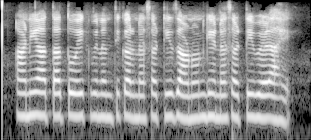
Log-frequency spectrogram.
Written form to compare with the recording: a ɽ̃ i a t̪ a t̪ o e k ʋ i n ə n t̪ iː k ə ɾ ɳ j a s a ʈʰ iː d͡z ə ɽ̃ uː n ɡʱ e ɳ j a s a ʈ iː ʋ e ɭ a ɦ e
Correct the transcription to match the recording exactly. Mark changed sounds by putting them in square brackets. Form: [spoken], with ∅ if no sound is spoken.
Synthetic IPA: a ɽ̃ i a t̪ a t̪ o e k ʋ i n ə n t̪ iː k ə ɾ ɳ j a s a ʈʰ iː d͡z [a] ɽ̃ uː n ɡʱ e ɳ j a s a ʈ iː ʋ e ɭ a ɦ e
